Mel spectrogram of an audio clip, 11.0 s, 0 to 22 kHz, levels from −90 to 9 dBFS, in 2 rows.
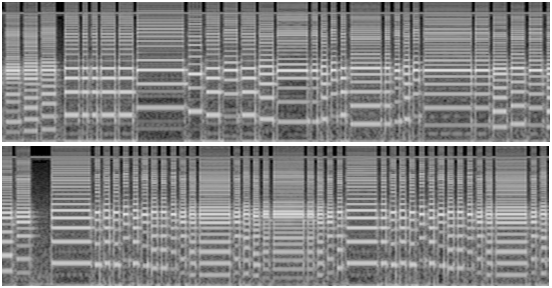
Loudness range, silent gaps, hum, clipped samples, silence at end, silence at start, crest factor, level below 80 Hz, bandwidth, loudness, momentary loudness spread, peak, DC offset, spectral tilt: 1 LU; none; none; 20%; 0 s; 0 s; 2 dB; -34 dBFS; over 20 kHz; 0 LUFS; 2 LU; 0 dBFS; 2%; 2.5 dB/octave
